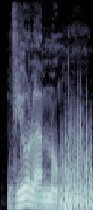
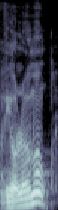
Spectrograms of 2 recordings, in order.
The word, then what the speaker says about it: violemment: dem e nt et ce e se prononce a comme dans l'exemple qui va venir ou a de M e nt alors exemple violent violemment on dit pas violement et on dit dit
